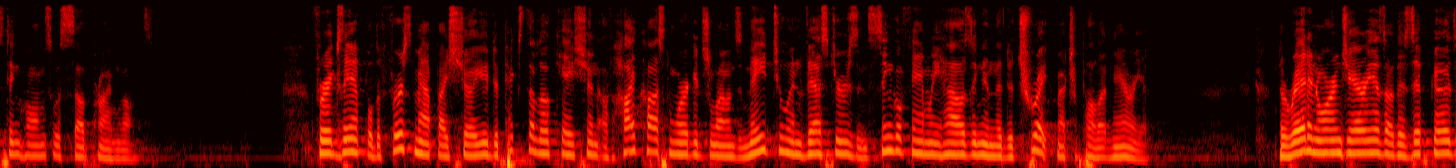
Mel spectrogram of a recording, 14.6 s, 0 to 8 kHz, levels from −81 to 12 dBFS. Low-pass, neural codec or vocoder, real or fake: 7.2 kHz; codec, 16 kHz, 4 kbps, FreqCodec, larger model; fake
